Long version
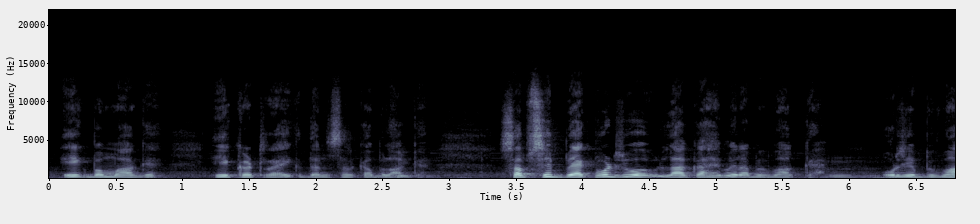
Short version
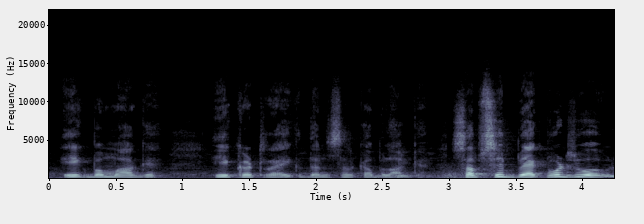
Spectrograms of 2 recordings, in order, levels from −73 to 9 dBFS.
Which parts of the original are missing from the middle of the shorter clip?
2.9 s to 3.2 s

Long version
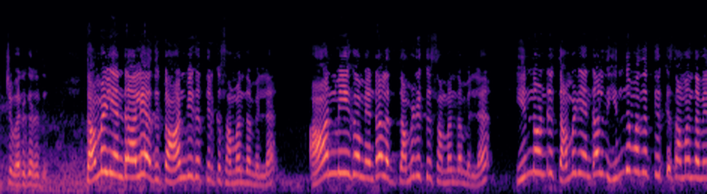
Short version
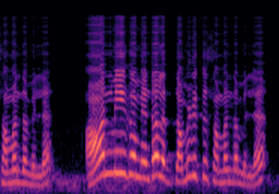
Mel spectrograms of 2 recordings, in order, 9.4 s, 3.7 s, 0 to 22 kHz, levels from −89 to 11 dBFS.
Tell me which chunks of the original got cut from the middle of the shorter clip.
none

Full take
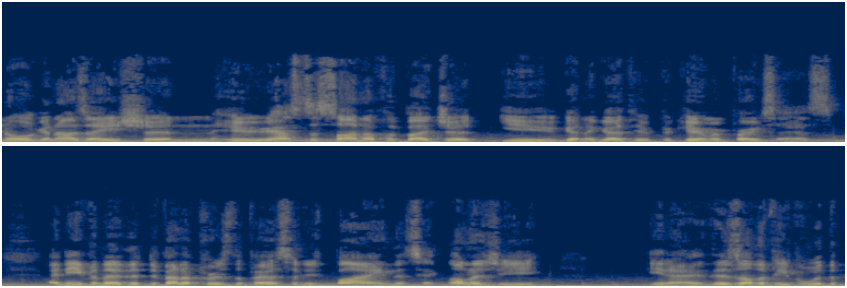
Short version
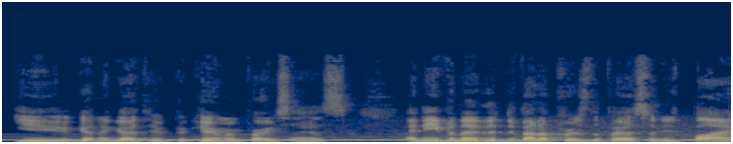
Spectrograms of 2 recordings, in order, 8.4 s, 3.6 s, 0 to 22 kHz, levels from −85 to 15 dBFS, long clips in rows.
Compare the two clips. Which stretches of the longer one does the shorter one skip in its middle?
none

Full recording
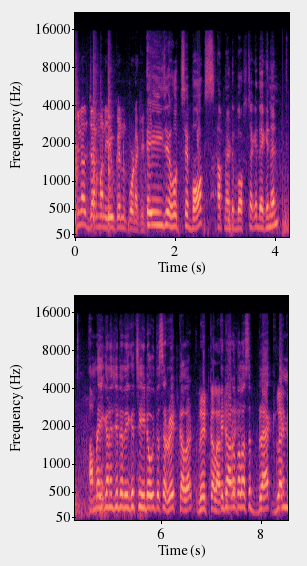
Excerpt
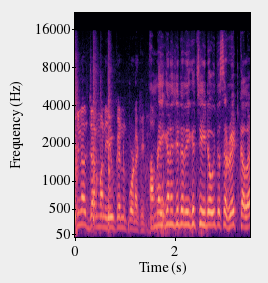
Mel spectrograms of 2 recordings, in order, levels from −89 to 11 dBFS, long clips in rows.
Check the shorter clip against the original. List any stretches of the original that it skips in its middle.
1.3 s to 4.4 s

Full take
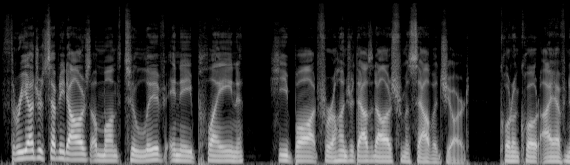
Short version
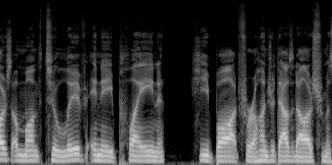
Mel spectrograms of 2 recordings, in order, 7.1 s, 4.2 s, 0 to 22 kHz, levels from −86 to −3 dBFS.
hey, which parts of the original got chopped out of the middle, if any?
none

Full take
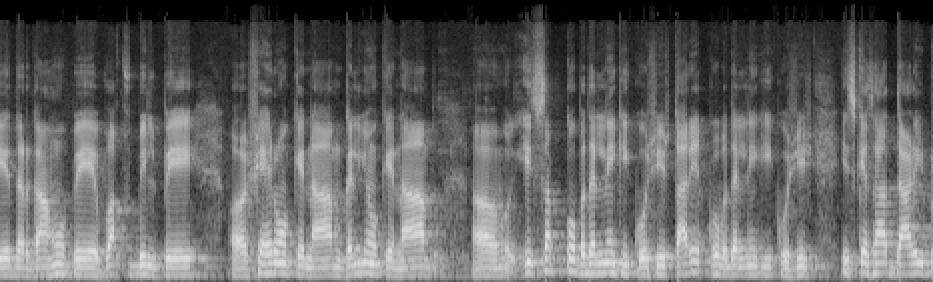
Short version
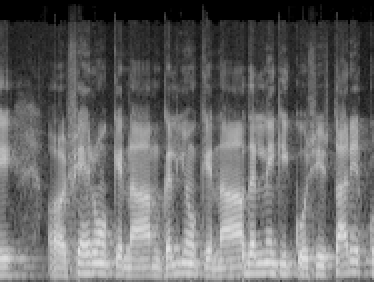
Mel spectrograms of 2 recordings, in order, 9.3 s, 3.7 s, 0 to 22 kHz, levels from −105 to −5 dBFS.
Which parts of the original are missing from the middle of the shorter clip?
4.3 s to 5.8 s

